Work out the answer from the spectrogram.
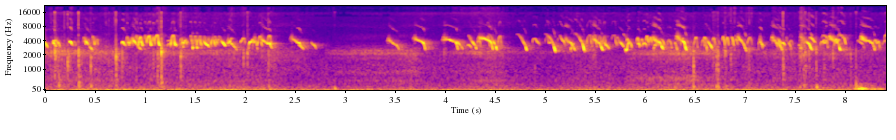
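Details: Two-day-old chicken chicks, hatched in a homemade incubator from 13 of 14 eggs and kept with quail chicks, peep in a fast, steady stream of thin, high, downward-sliding notes, with faint background hum.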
